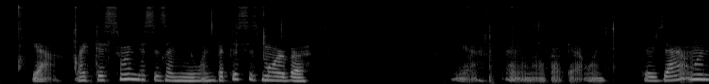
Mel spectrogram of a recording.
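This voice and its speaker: Somewhat breathy, a woman speaks at medium pitch and a moderate pace. Her tone is dark and mellow, her intonation lively. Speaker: papercraft channel host. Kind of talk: tutorial. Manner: casual, hesitant with fillers; soft-spoken.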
